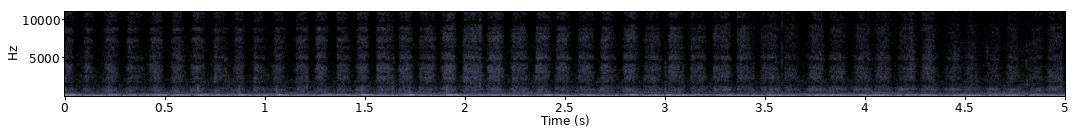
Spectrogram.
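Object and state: Colored pencil scratching on a paper page.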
